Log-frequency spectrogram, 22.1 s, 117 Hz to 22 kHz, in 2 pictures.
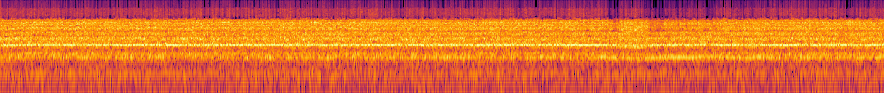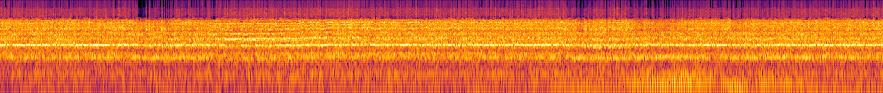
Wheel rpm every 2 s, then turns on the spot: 230, 230, 230, 230, 230, 230, 230, 220, 230, 230, 230.
none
